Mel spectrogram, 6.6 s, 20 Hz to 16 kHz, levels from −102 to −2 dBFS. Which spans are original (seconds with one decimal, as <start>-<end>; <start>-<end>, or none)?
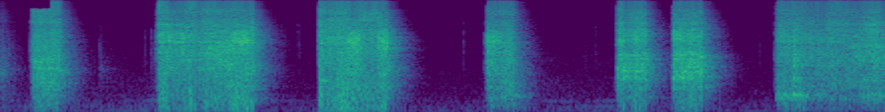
0.0-0.4; 0.9-1.3; 4.3-6.6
